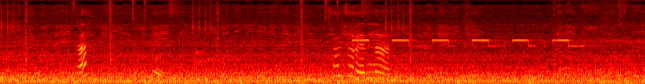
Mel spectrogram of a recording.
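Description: A train standing at a platform, its engine and equipment running with a steady rumble and hum, while the door warning sounds a run of evenly spaced beeps, about two a second, as the passenger doors open.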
